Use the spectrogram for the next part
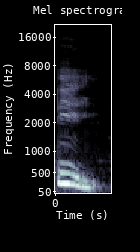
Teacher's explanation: ओठ खुला रहेगा और जीभ जा के ऊपर वाले दांत का जो मसूड़ा है पीछे जहां से दांत निकला है वहां जीभ जाएगी हवा रोकेगा उसके बाद हवा फिर हवा रुकेगा फिर हवा ठेल देगा और की आवाज आएगी।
